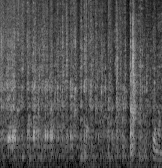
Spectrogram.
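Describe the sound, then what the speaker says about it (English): San Marzano tomato puree goes into a hot pan of browned garlic, giving a busy wet scraping and stirring against the pan with a sharp utensil clink near the end. "Next up is we're going to add our San Marzano tomato puree."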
